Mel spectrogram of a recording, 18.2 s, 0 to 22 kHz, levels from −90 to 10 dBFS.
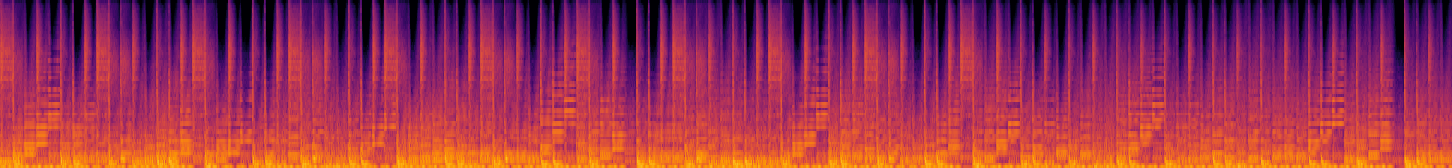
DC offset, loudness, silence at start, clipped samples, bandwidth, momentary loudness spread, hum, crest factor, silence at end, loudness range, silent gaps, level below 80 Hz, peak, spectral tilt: under 0.1%; -18 LUFS; 0 s; under 0.1%; over 20 kHz; 4 LU; none; 12 dB; 0 s; 2 LU; none; -22 dBFS; -2 dBFS; -4.5 dB/octave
